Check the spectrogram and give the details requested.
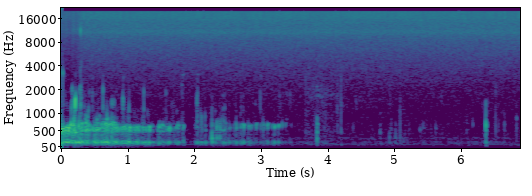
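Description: Low gurgling growl that fades after about three seconds into soft bubbling pops: stomach growling from gas and fluid moving in the gut, a normal finding.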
